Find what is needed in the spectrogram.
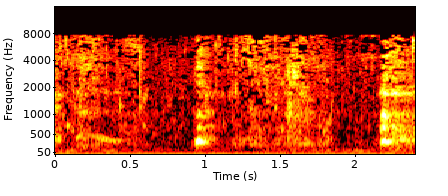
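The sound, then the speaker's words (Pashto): Handfuls of cold water splash onto a face during winter washing at a stream, giving two sharp splashes among softer trickling and dribbling, all fairly faint. “زه به مې مخ باندې یو څو لپې اوبه اچو”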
